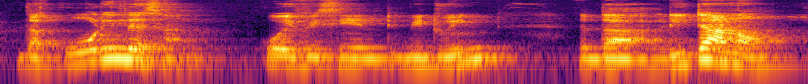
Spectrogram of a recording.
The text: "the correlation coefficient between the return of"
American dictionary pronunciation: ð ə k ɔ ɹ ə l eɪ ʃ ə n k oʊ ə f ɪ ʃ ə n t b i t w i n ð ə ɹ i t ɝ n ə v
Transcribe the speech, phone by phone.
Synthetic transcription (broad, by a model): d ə k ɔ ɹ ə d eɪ s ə n k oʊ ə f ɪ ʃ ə n t b i t w i n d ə ɹ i t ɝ n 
